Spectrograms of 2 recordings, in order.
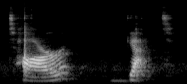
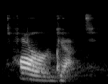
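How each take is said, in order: First: "Target" broken into two beats, Target as tar, pause, get; clapped syllables. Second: Said in the usual way. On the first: Shown as a demonstration. Teacher clapping out Target for learners, split into syllables. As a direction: clap out "Target" slowly, syllable by syllable. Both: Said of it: "Let's clap it".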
